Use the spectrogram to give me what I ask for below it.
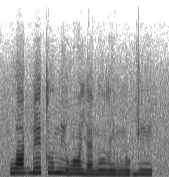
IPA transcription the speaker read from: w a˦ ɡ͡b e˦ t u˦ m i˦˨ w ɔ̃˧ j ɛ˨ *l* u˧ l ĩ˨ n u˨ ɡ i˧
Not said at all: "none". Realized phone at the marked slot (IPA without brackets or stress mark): n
